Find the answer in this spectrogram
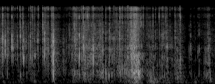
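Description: Shiny foil wrapper of a football trading-card pack crinkling and tearing as it is ripped open by hand, a run of irregular crackles.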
